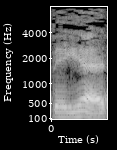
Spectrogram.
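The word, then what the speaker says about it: Beit (בית): It's, I think in Hebrew it's better pronounced Beit as in house.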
